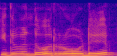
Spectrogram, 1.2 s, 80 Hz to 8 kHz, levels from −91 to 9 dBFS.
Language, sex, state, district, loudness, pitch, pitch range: Tamil, female, Tamil Nadu, Kanyakumari, -12 LUFS, 245 Hz, 240-255 Hz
